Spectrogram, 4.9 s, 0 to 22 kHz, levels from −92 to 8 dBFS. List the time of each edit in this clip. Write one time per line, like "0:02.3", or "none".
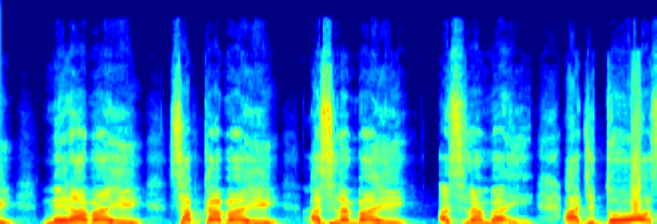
none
